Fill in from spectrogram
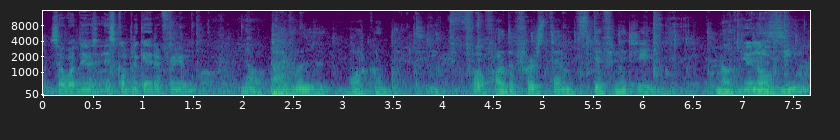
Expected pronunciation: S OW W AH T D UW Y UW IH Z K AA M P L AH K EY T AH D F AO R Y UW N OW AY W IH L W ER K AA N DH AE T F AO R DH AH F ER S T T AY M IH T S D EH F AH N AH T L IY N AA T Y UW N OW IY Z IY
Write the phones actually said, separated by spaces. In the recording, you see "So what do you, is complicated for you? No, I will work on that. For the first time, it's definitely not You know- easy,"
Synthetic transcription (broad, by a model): S OW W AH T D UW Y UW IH S K AA M P L AH K EY T AH D F AO R Y UW N OW AY W IH L W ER K AA N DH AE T F AO R DH AH F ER S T T AY M IH T S D EH F AH N AH T L IY N AA T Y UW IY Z IY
